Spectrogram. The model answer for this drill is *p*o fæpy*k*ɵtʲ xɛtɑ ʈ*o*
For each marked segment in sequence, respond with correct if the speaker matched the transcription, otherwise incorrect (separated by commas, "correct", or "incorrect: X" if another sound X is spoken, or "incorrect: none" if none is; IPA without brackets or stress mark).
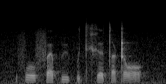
incorrect: f, incorrect: p, incorrect: ɔ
